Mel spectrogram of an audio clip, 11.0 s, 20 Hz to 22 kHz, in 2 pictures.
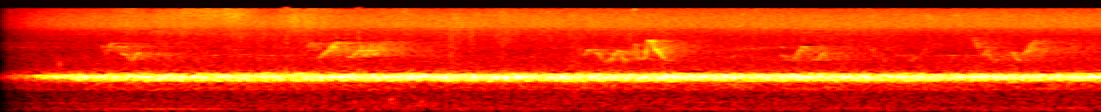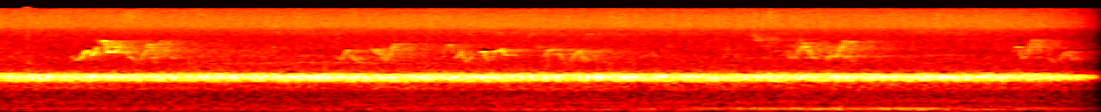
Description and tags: Brood II cicadas near Macon, Powhatan Co, VA
A single cicada makes a repeated raspy ratcheting noise. Tens of thousands of cicadas produce an otherworldly chorus that doesn't resemble the harsh noise of an individual insect at all. The phrase "alien spaceship" comes up when trying to find words for the eerie singing note.
Recorded with a Zoom H4n placed on roadside grass about 1 mile from Macon, near Powhatan Courthouse, Virginia (I think the geotag is at the exact position but am not absolutely sure). EQ and hiss reduction applied in Adobe Audition.
[Note: No individual cicadas can be heard on this recording, just an amplitude-modulated 1.3 kHz drone made by uncountable insects over many acres, a few early-afternoon birds, and near the end a slight bass rumble from an approaching pickup truck. The location was near Brood II's somewhat patchy/irregular eastern boundary; a few miles' drive in any direction, none at all were audible.]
